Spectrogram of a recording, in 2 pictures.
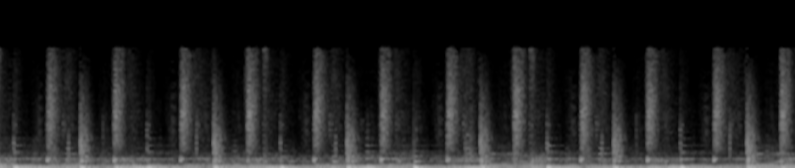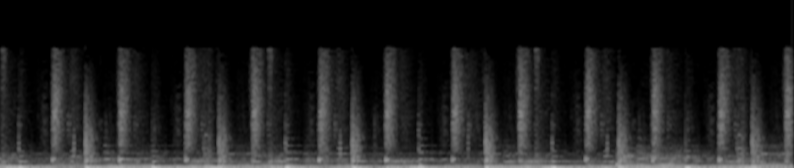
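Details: Loud Afrobeat-style music with a heavy bass beat and steady percussion, no animal sound present.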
